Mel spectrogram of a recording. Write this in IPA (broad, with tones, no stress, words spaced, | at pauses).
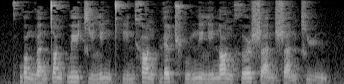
kʰwɔ˥˩n̪wa˧˥nt̪ɑ˥˧ŋ pwe˥˩ɪ̯t͡ɕi˨˩ li˥˩ŋt̪ʰi˧˥n xɑ˥˩ŋpɥɛ˥ʈ͡ʂʰu˧˥ n̪i˥˩li˥n ɑ˥˩ŋxɤ˥ʂa˨˩nʂa˧˥n t͡ɕy˥˩n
